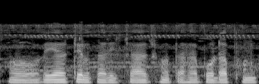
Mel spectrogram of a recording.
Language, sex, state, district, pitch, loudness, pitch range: Hindi, male, Jharkhand, Garhwa, 100 Hz, -17 LUFS, 100-105 Hz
